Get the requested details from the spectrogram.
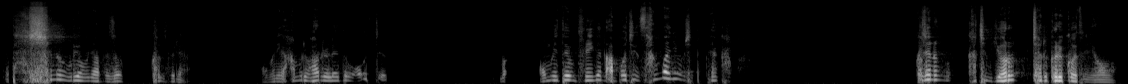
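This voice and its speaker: A male pastor preaching a sermon, emphatic, with calls and responses to his congregation, swinging between loud exclamations and quiet asides. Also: high-pitched, husky. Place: convention hall seminar.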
